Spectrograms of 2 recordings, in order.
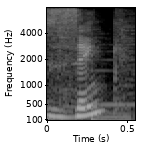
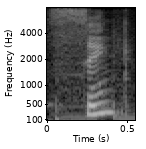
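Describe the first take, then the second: First: The word begins with a buzzing z sound. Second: The word begins with a hissing s sound.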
